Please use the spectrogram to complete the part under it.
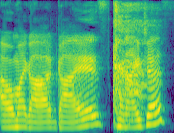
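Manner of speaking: exaggerated flamboyant put-on voice.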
